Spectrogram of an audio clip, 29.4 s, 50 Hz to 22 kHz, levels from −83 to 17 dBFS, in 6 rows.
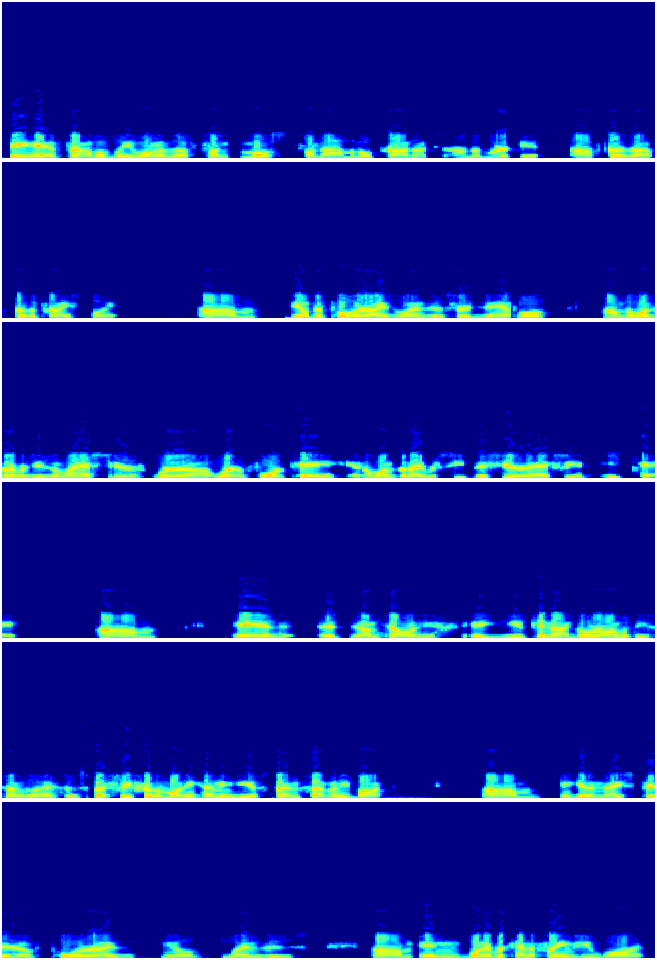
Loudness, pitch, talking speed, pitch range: -22 LUFS, 110 Hz, 195 wpm, 100-120 Hz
